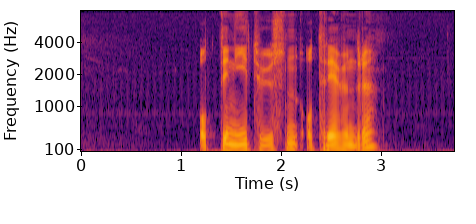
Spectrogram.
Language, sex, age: Norwegian, male, 44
